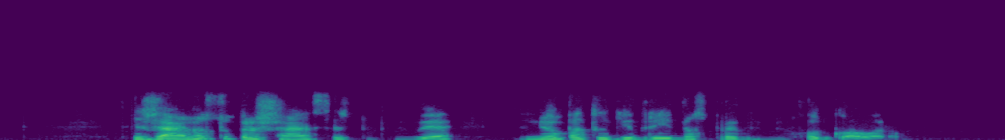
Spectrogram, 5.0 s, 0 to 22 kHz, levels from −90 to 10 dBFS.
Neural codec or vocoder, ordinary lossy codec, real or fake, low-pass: autoencoder, 48 kHz, 128 numbers a frame, DAC-VAE, trained on Japanese speech; Opus, 24 kbps; fake; 7.2 kHz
